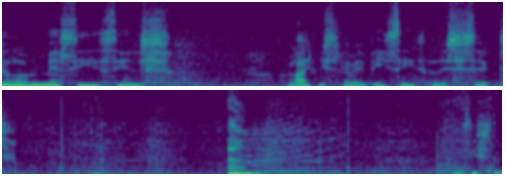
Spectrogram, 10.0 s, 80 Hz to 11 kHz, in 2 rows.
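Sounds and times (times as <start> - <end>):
person clearing throat: 7.2 - 7.8.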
